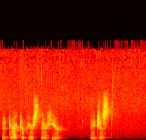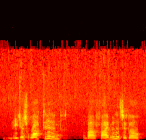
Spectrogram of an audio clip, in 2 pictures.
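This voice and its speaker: An actor playing a frightened, timid male hospital pharmacy worker in an audio drama, halting, stammering and hushed. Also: medium pitch, creaky, low-quality recording. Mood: fearful.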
